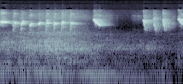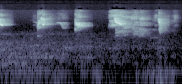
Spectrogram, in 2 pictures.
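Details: Champion Blue-winged Leafbird from the Bangka forest opening with a rapid high trilled phrase, then spaced sharp chirps and slurred whistles about every half second, over faint low background noise.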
